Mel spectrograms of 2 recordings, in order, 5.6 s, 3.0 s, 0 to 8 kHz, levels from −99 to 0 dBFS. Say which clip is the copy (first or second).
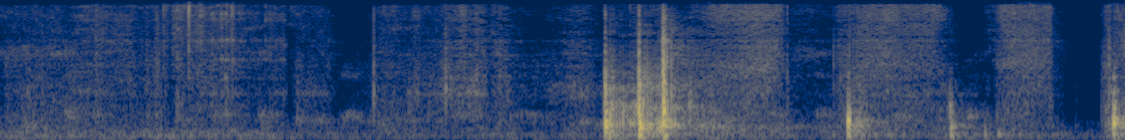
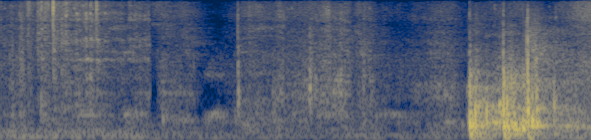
first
